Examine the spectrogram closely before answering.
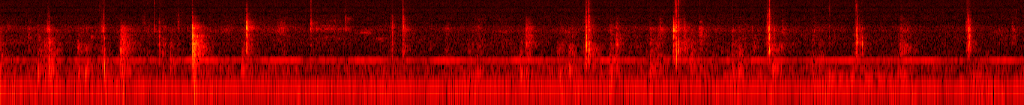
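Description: Pink glitter slime poked and pressed by fingers, giving short sharp sticky pops and clicks at irregular intervals, about one a second, over a faint steady hum.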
